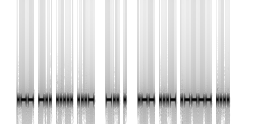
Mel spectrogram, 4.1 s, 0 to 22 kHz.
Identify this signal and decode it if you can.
Morse code, heard as a keyed tone, about 42 wpm, 690 Hz. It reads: WD5V DE WV1H
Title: USA Callsign DE Callsign - 4 Characters - 45wpm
